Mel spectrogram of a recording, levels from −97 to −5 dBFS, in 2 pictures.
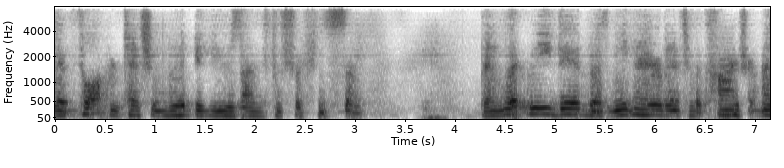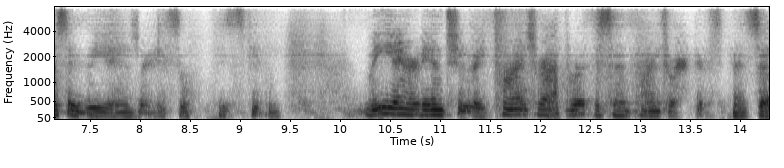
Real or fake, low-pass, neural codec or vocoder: fake; 7.2 kHz; codec, 44.1 kHz, 0.9 kbps, DAC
